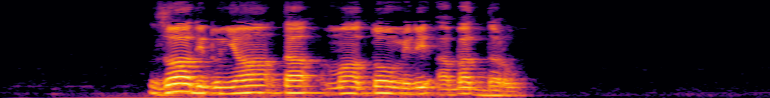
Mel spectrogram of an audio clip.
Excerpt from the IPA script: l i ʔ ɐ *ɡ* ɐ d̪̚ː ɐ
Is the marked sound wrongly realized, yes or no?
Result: yes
